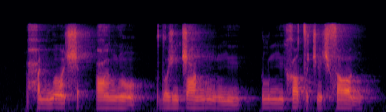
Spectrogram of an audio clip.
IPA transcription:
ħinwɑ̃ʃ | ʕɑ̃ŋðɔ̃ | dɔʒĩt͡ʃʕʌŋɔŋ ɔŋĩ | luŋĩxu tˤɘt͡ʃɾɛ̃ʃsɑŋ

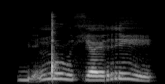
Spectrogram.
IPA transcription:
bʲḛŋ͡ǃuçɛɪ̯ ri

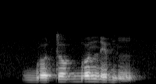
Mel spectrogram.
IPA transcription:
ɡ͡bo˨ to˧ ɡ͡bo˦ne˧bĩ˨

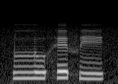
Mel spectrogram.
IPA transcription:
lːo˨hɛ˦ fe˨

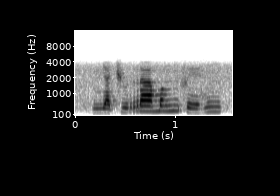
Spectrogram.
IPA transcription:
ɲa˨t͡ʃu˨ raː˦mɔ˦ ŋĩ˦feː˨zĩ˦

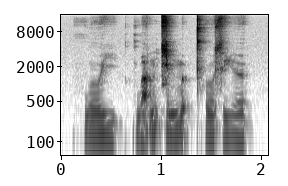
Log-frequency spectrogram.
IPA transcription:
hwo˧j | kwa̰˧˥n t͡ɕə˨˦nmə˦˥p̚ t̪ʰo˧si˧ə̯

